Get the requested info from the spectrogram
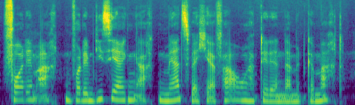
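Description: A woman's voice: mid-range voice, steady tone, creaky, dark tone. A woman radio host reading a report and interviewing a guest in the studio. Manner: measured, scripted delivery.

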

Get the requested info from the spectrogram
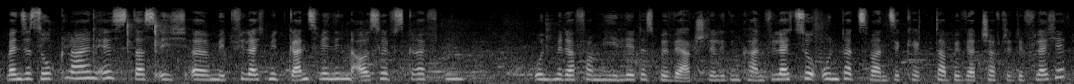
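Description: A woman's voice: on the high side, normal speed, noisy background. A woman farmer and market seller answering interview questions informally at her outdoor stall. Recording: busy outdoor market chatter.

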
